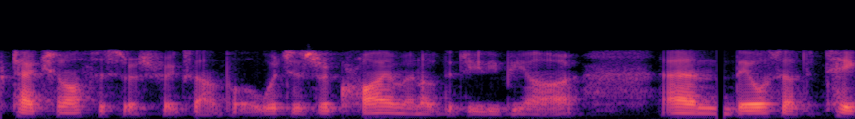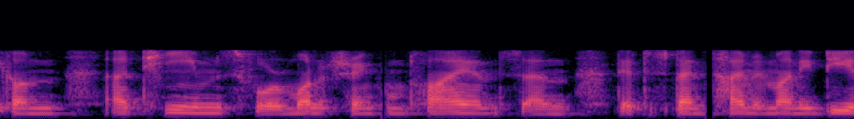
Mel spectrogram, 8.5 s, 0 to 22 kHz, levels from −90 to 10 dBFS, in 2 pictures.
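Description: Packet loss filled with silence cuts the speech three times: 3.58 to 3.62 s, 6.18 to 6.20 s, and 7.80 to 7.84 s. Each gap is 40 or 20 ms, which fits lost 20 ms packets. The receiver played silence instead.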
